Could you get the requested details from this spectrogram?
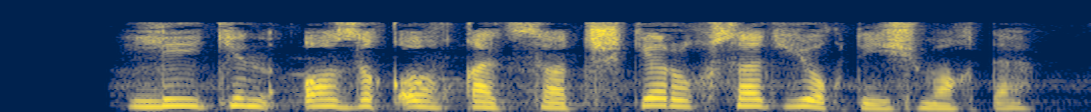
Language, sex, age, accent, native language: Uzbek, female, 30-39, Samarqand, Uzbek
